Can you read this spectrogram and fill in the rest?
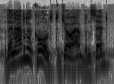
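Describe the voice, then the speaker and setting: A British man narrating dramatised scripture in a measured, formal storytelling manner. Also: mid-range voice, very animated. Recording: dull, hissy old cassette transfer.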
